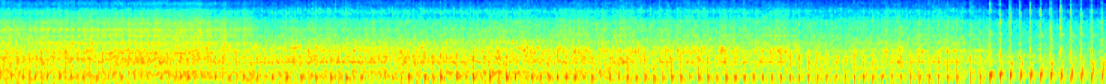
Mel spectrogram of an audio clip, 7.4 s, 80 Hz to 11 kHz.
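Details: DR RapidFire PRO-XL log splitter, just back from the shop, engine at steady throttle: loud raw rapid popping exhaust, much harsher than normal; the muffler failed and broke off within 30 minutes of splitting dried cottonwood.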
